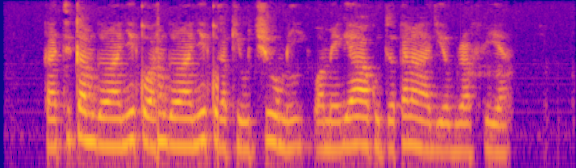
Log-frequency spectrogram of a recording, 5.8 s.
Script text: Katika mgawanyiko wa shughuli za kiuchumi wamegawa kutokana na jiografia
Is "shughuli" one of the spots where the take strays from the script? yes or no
yes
